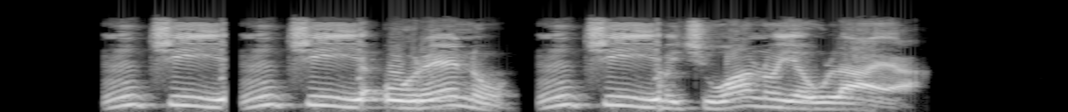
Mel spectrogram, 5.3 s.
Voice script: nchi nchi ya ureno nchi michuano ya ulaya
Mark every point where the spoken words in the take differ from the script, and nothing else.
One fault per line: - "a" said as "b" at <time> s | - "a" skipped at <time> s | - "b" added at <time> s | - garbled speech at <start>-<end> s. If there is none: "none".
none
